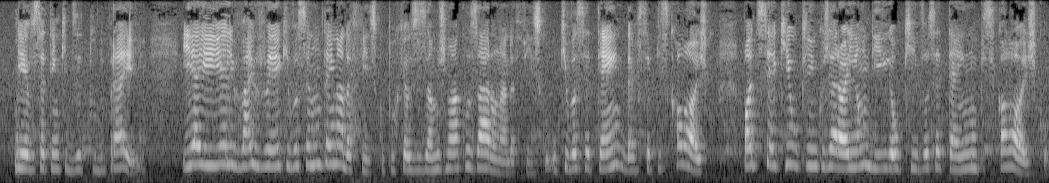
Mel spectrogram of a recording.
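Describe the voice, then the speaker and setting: A woman speaks with a high pitch. Noticeable noise sits in the background. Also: ordinary pitch variation, fairly quick pace. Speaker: vlogger sharing anxiety disorder experience. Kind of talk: casual Q&A vlog. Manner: fast.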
